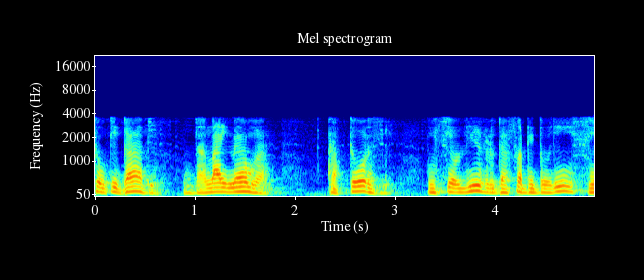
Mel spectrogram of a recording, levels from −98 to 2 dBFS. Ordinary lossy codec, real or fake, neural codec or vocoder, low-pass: none; fake; codec, 44.1 kHz, 1.7 kbps, Pupu-Codec; 3.6 kHz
